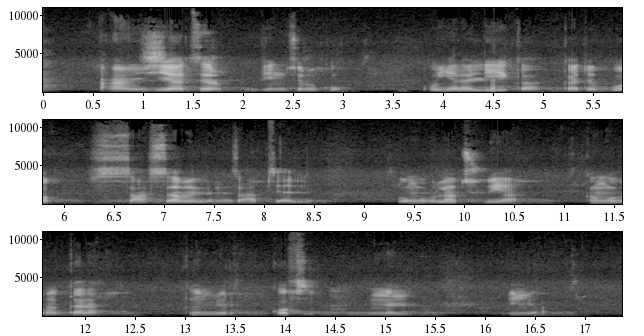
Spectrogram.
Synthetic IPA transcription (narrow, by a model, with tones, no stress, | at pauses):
ka˨ʔa˦ʒi˦ja˨dɨ˦ɾɨ˨bi˦n˦dɨ˦ɾɨ˦ɡu˨ | o˨jɛ˨la˦liː˦ɡa˨ka̰˨dɨ˨bɔ˦sa̰˦ʔsa˦βɨ˦lɨ˨nɨ˨za̰˦ʔpi˦ɛ̰˨lːɨ̰˨ | o˨ŋʊ˨bɾɨ˨la˦tuː˦ja̰˨ | ka˦ŋʊ˦bɾɨ˨ɡa˦la˦ | ka˦ɲu˦ɾɨ˨kɔ˦fi˨mɨ˦n˦ | bɨ˨ɲu˨ɾa˨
